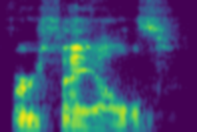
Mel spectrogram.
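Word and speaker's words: Versailles: but they call it versales don't they in Kentucky it is pronounced versales it is pronounced like it is spelled veres it's funny you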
